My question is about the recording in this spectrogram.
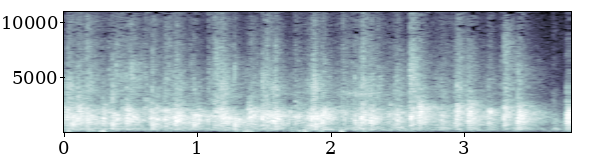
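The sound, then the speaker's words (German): Steady applause from an audience at an evening event in Dortmund welcoming guests, including former professional footballer Michael Schulz. A dense wash of many hands clapping at a fairly loud, even level for a few seconds, with no clear voices on top. “Ja, vielleicht ein kleiner Applaus an der Stelle.”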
